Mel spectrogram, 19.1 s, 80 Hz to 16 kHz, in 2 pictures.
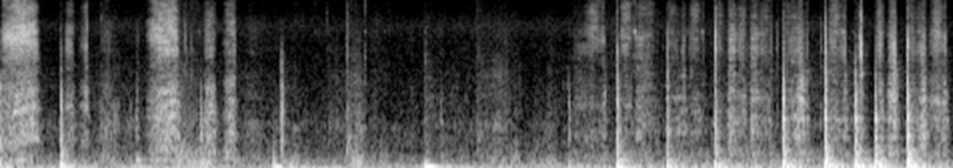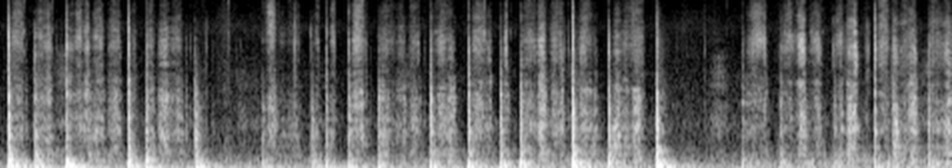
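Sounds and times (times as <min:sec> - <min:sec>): chalk writing on chalkboard: 0:00.0 - 0:02.4, 0:05.7 - 0:16.2, 0:16.9 - 0:19.0.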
